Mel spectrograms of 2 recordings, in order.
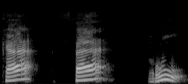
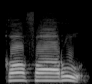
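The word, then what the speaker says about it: كفروا: Wal ha walladzina kafaru kafaru juga tipis tuh KA Fa ru baru runya agak tebal ka Fa Ru jangan kofaru seperti itu jangan salah yang betul adalah kafaru Begitu juga dengan lafaz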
